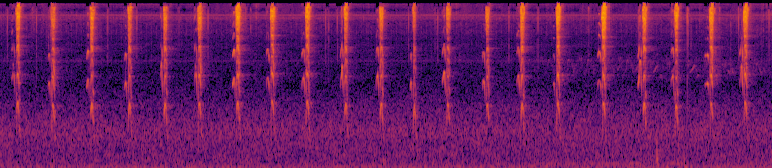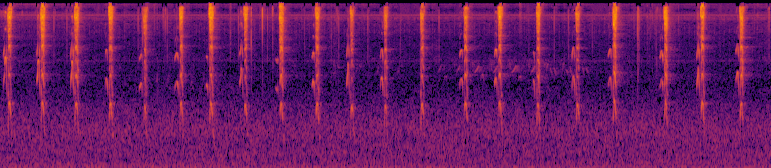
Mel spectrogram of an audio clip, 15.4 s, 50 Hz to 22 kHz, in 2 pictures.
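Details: Squeaky squirrel eating beside a local walking trail, recorded May 29, 2020; crisp clicking squeaks come in a quick, fairly even series, nearly three each second, with only quiet outdoor hiss behind them.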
